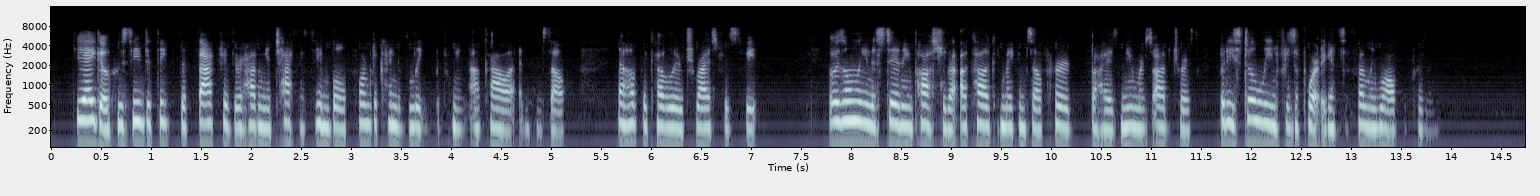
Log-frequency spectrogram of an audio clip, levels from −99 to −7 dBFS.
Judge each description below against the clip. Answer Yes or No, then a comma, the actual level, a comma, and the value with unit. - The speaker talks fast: Yes, fast, 255 wpm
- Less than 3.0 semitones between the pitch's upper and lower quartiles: Yes, narrow, 2.6 semitones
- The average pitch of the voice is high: Yes, high, 225 Hz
